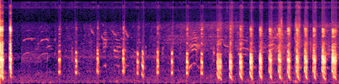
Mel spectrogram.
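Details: Female chukar partridge in Pakistan calling: sparse single clucking notes at first, then a fast, accelerating series of loud, evenly repeated chuck notes building toward the end.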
